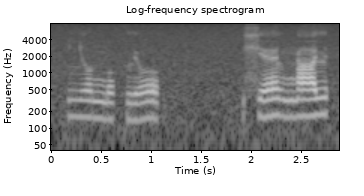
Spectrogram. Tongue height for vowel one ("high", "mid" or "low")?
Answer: mid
